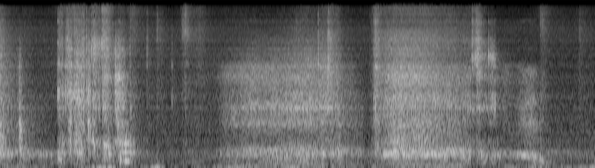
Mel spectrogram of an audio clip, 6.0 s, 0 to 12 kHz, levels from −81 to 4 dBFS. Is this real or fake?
fake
